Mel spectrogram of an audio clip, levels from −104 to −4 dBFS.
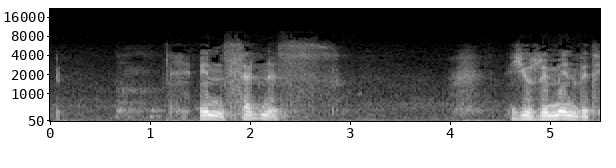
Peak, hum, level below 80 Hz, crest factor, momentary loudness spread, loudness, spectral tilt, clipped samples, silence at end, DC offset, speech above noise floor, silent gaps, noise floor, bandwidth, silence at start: -2 dBFS; none; -56 dBFS; 18 dB; 10 LU; -16 LUFS; -9.5 dB/octave; under 0.1%; 0 s; under 0.1%; 38 dB; none; -54 dBFS; 6.2 kHz; 1.2 s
